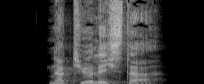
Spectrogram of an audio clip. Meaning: inflection of natürlich: 1. strong/mixed nominative masculine singular superlative degree 2. strong genitive/dative feminine singular superlative degree 3. strong genitive plural superlative degree
- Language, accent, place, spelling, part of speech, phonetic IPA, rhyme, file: German, Germany, Berlin, natürlichster, adjective, [naˈtyːɐ̯lɪçstɐ], -yːɐ̯lɪçstɐ, De-natürlichster.ogg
